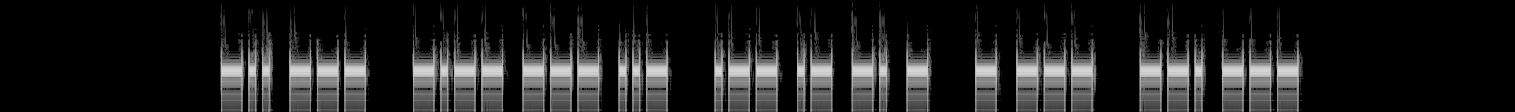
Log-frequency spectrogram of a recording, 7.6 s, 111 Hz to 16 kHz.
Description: Morse code, heard as a keyed tone, about 34 wpm, 700 Hz. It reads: DO YOU WANT TO GO
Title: Sets of 5 Words Encore2 35wpm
